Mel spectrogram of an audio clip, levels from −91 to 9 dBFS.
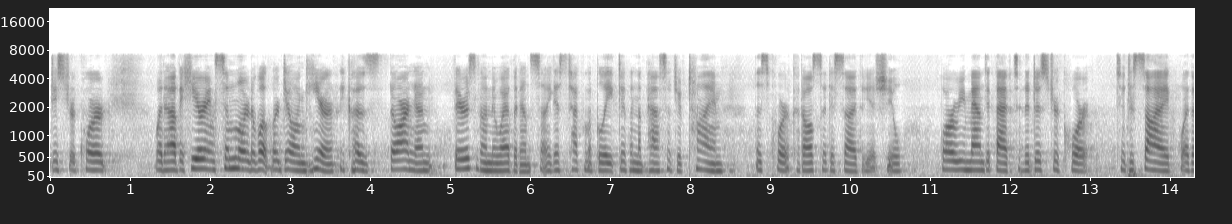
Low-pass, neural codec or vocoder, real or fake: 7.2 kHz; codec, 16 kHz, 1 kbps, FunCodec, trained on Chinese and English, 50 frames a second; fake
